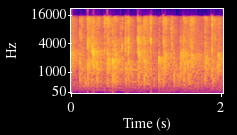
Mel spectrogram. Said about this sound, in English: Austin, you're all about the smattering of applause.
